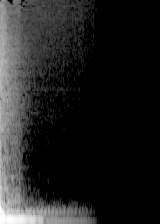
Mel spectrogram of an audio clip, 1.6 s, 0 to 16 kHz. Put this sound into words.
Vegas kick 01
A mix of about 8 kicks.with compression & slight distortion. ÷%\;* done on an android in caustic.
bass, bassdrum, dnb, drum, hard, house, kick, kickdrum, techno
